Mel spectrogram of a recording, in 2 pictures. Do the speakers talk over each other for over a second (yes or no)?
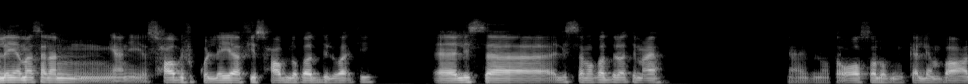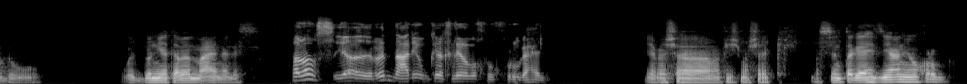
no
